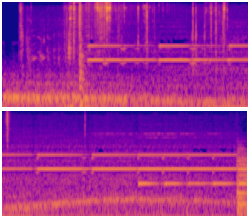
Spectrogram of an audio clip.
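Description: Car interior sounds: a jangle of keys and a few clicks in the first second or so, then a car's warning chime ringing steadily over the low hum of an idling engine. A soft held tone joins near the end.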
